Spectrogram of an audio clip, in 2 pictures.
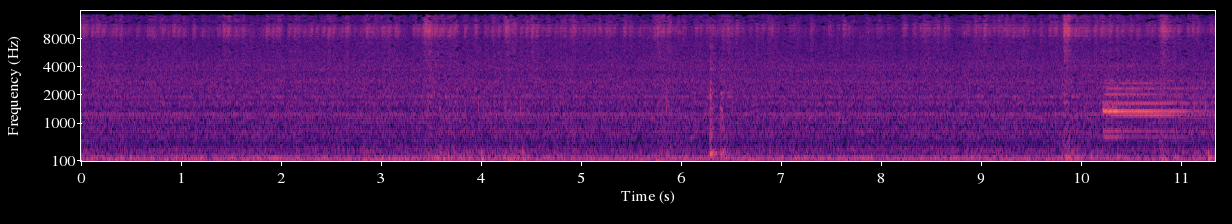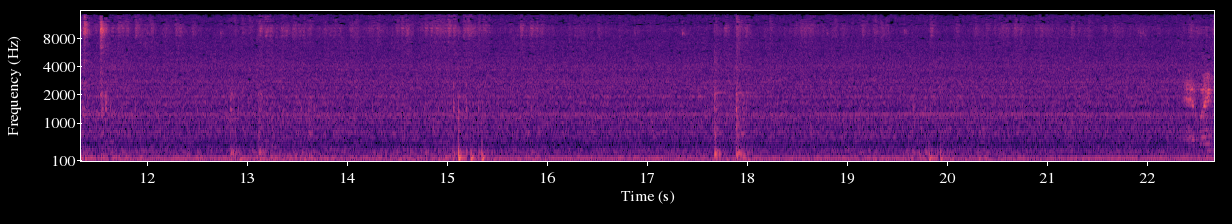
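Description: A low steady rumble of a miniature train rolling along its track at the Tokyo Railway Museum, with faint clicks and squeaks, steady throughout and fairly quiet.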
